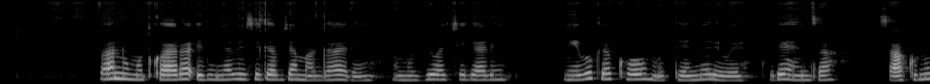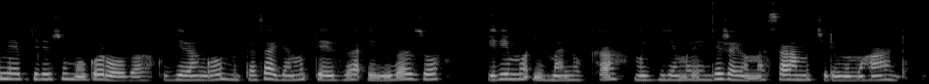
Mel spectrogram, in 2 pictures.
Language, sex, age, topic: Kinyarwanda, female, 36-49, finance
